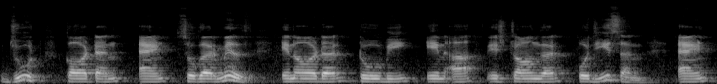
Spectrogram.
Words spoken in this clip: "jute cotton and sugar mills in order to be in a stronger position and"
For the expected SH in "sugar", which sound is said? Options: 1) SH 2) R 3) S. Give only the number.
3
